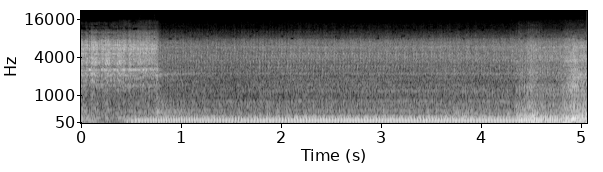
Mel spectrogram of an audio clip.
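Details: 2004 Arctic Cat Bearcat WT snowmobile after replacing the noisy fuel pump with a second-hand T660 Touring pump (it had stalled and surged around 10 kph; bad fuel the root cause): engine catches and settles to a steady, even idle, no stumbling.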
